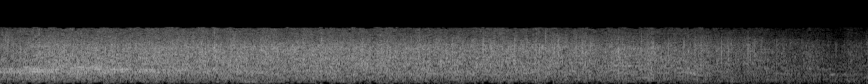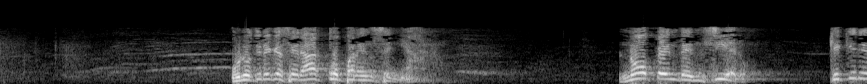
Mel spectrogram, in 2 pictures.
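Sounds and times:
audience clapping hands: 0:00.0 - 0:09.7
speech: 0:11.0 - 0:13.0, 0:15.0 - 0:16.2, 0:17.0 - 0:17.3.

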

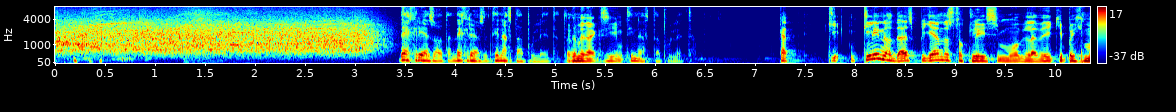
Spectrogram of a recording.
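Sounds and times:
applause sound effect played in a studio: 0:00.0 - 0:03.4
speech: 0:03.4 - 0:06.5, 0:07.2 - 0:10.3.

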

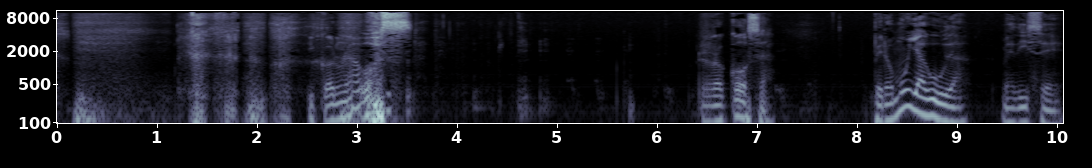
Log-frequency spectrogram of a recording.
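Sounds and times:
voice imitating heavy loud breathing: 0:00.0 - 0:03.6
speech: 0:02.6 - 0:03.7, 0:06.5 - 0:07.2, 0:08.2 - 0:10.0.

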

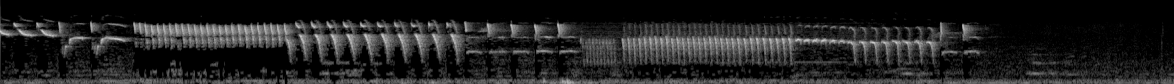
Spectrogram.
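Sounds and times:
canary singing: 0:00.0 - 0:10.5.

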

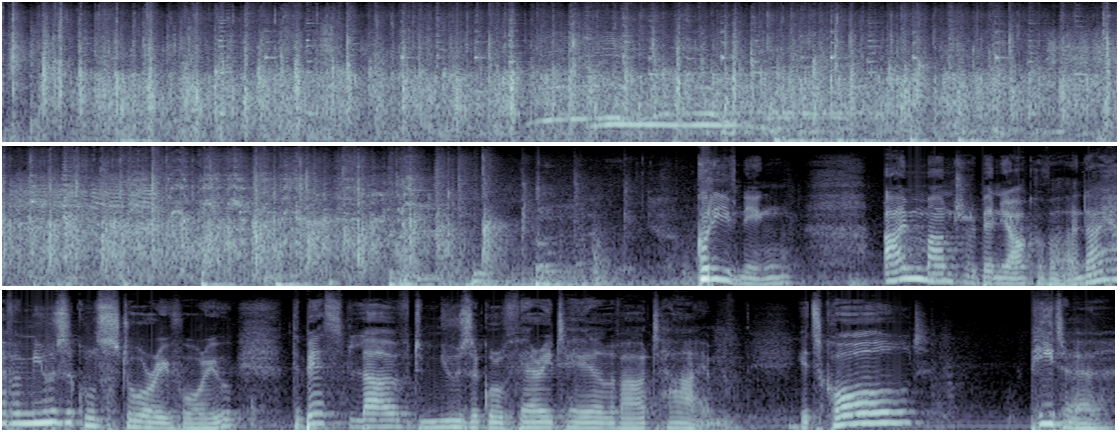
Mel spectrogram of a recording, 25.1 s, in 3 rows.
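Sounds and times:
audience applause welcoming the narrator at a live orchestral performance: 0:00.0 - 0:13.1
speech: 0:13.6 - 0:14.4, 0:15.0 - 0:23.7, 0:24.4 - 0:25.0.

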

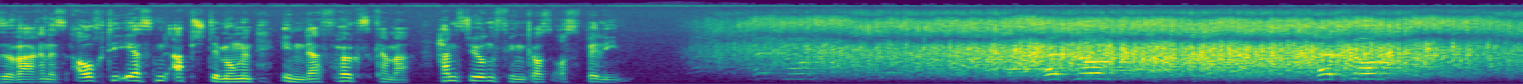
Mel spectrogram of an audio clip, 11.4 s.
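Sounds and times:
speech: 0:00.0 - 0:04.8
parliament members cheering and applauding: 0:05.2 - 0:11.4.

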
